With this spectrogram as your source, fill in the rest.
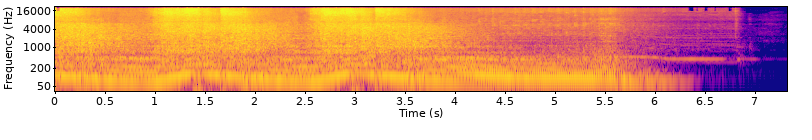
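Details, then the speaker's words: VW Beetle revs up and down repeatedly, loud, strong and even, then shuts off. It now runs reliably after the long no-start; the alternator and throttle pedal work. "but wow yep it uh it's running now reliably which is something I've been working towards for a while and just couldn't understand why it was doing it s"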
